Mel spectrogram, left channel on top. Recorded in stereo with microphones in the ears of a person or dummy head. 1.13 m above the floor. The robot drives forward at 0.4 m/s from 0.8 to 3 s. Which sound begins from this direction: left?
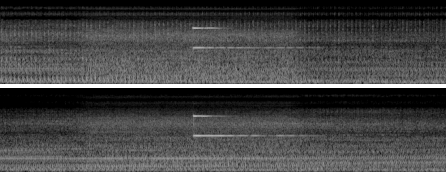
A chime, at 1.9 s.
